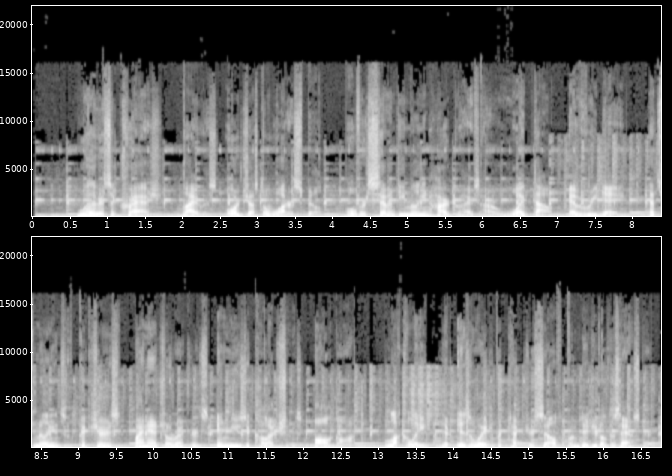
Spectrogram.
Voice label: narration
